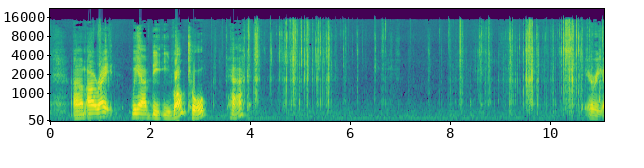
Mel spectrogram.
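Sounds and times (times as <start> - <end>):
foil wrapper crinkling and tearing: 3.2 - 11.0.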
